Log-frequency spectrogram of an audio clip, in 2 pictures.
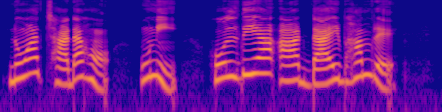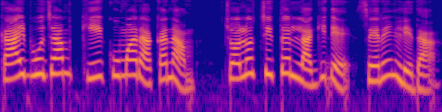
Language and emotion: Santali, neutral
